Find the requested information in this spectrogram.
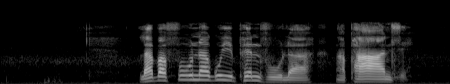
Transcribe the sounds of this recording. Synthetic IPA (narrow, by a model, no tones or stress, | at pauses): laɓafunak̬ujipʰend͡vʱula | ŋapʰaːnd͡ɮʱɛ̰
